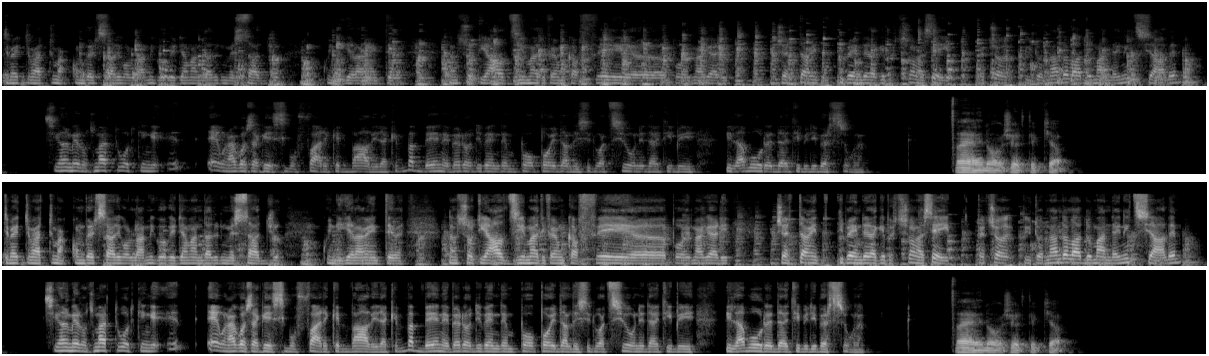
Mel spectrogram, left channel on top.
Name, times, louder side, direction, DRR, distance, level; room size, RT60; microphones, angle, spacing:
voice 1, 0.0-9.5 9.8-11.8 12.5-13.8 14.1-20.7, right 10 dB, 80° right, 0.3 m, -27 dB
sound 1, 0.7-2.0 2.3-11.9, left 2 dB, 30° left, 2.1 m, -32 dB
voice 2, 21.5-22.6, left 1 dB, 10° left, 0.5 m, -25 dB
6.8 x 3.2 x 4.5 m
head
